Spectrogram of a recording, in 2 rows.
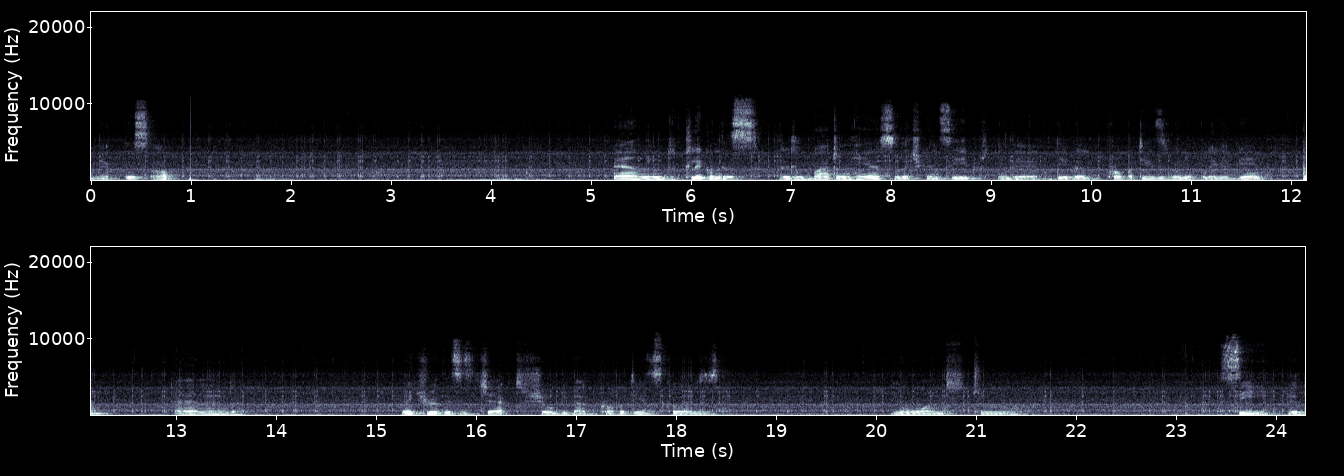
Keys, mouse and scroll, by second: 2.5-5.4 middle drag, 9.5-11.1 drag, 12.9-14.7 drag, 24.2 p.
